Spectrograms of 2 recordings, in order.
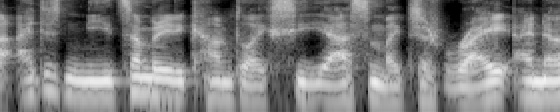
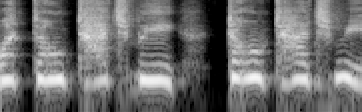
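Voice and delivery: frantic, very high, shrill, freaked-out scream; 13 semitones higher than usual. Recounting a teammate jostled by a reporter at CES: imitating someone screaming. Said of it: "just started screaming like".

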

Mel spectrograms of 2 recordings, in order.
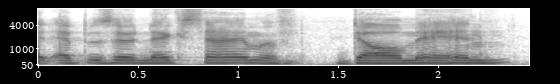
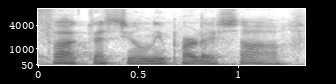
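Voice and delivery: put-on sad voice, much quieter; 2 semitones lower, 8 dB quieter than usual. Retelling Elliot's reaction to a movie, imitating Elliot sounding sad. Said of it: "He's all sad".

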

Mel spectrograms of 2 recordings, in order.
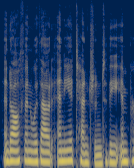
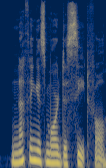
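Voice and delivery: ordinary delivery

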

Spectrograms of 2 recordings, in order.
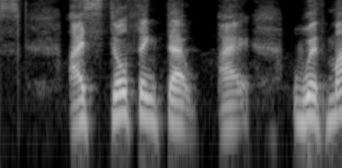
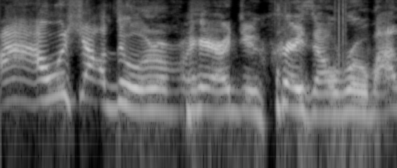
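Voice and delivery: put-on old-man voice, much higher; 7 semitones higher than usual. Recounting a movie scene with an old robot who has a cane, Jetfire old-man voice. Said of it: "that one old robot that has like a".

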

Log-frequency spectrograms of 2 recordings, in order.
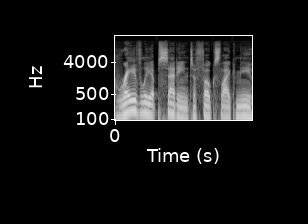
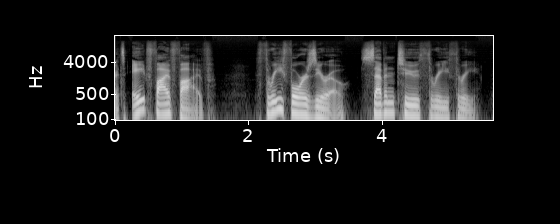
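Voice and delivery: speaking slightly more slowly. Repeating the phone number for callers, a little slower. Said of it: "I'll say that a little slower".

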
